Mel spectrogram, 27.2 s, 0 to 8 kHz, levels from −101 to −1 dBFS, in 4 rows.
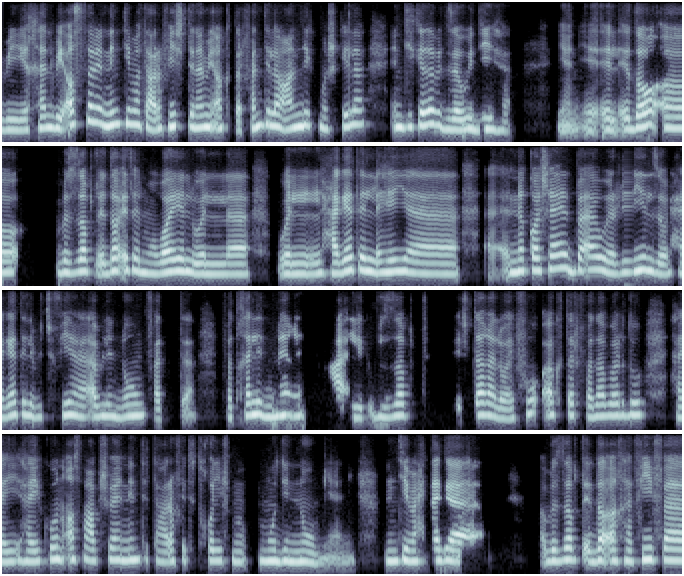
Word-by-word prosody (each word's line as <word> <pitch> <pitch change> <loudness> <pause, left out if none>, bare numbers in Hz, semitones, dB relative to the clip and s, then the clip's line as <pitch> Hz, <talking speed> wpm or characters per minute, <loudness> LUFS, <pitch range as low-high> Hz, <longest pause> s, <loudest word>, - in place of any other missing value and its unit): بيخلّ 180 +4 -1
بيأثّر 270 - +3
إن 245 -4 +4
أنتِ 275 +3 +2
ما 265 -2 +2
تعرفيش 230 0 +1
تنامي 225 0 +3
أكتر، 215 +1 -4
فأنتِ 235 +6 0
لو 235 -3 +4
عندك 230 +6 +2
مشكلة 225 +7 -2 0.3
أنتِ 225 0 +1
كده 255 +2 +6
بتزوّديها. 185 -5 0 0.5
يعني - - -6
ال - - 0
الإضاءة 200 +1 +3 0.4
بالضبط، 200 +2 0
إضاءة 230 +5 +2
الموبايل 200 +2 +3
وال 175 -1 0 0.3
والحاجات 185 +5 +1
اللي 220 -5 +4
هي 210 +2 +2 0.8
النقاشات 230 +6 +1
بقى 230 +3 +1
والreels 205 +3 0
والحاجات 190 +5 -2
اللي 220 -2 -1
بتشوفيها 200 +2 -3
قبل 205 +1 0
النوم 205 +2 -1
فت 165 -7 -9 0.5
فتخلّي 215 +6 0
دماغِك، 205 +1 0 0.3
عقلِك، 180 0 -4
بالضبط، 210 - -4 0.3
يشتغل 220 - 0
ويفوُق 175 +10 -6
أكتر، 225 -1 -3
فده 205 -1 -3
برضه 215 +2 -2 0.3
هي 185 0 -3
هيكون 190 +4 0
أصعب 205 -2 -2
شوية 210 +2 -2
إن 200 -1 0
أنتِ 215 +2 -1
تعرفي 185 0 -6
تدخُلي 195 0 -5
في 190 -1 -9
م 180 +1 -6
مود 190 -1 +1
النوم 180 -2 -1
يعني. 230 -2 -13 0.3
أنتِ 190 +2 +2
محتاجة 190 0 +3 0.8
بالضبط 205 +3 0
إضاءة 200 +1 +3
خفيفة 200 +2 0
205 Hz, 135 wpm, -19 LUFS, 185-225 Hz, 0.8 s, كده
